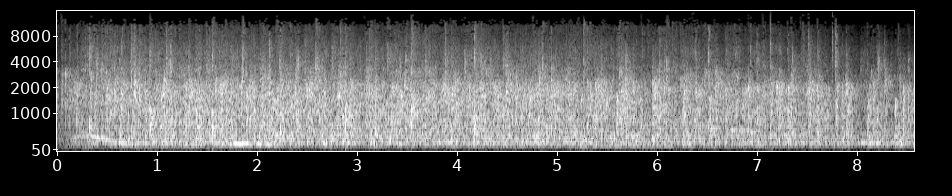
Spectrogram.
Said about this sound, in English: One more round of applause, please.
